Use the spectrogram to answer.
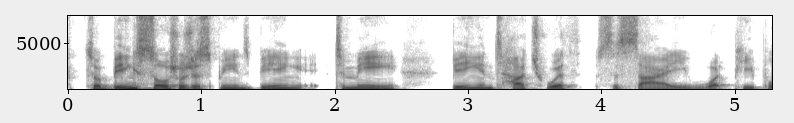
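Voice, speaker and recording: Against a quiet background, a man with a normal speaking voice and fairly low pitch talks at a moderate pace with fairly even intonation. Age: 30s. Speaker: commercial real estate investor, former sales professional. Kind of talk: podcast interview. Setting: virtual studio.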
